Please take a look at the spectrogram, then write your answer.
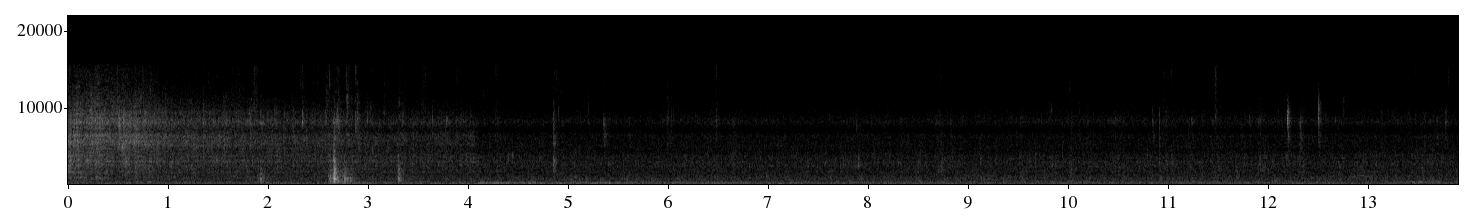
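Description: Batter frying in a pan, the remaining batter added with a hole in the middle so it cooks through: a soft, steady sizzle throughout, with a few sharp clicks early on, moderately close and without speech.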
